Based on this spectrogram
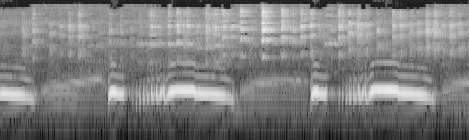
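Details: A local collared dove with a big, booming voice, meant to provoke other doves to sing. Low drawn-out coos with a rattling, pulsed onset recur about every three seconds.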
